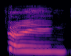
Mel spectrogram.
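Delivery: mock rim boing. Fan mocking the rim, a playful boing. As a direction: bounce the sound off the rim. Mimicking ball rattling rim.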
